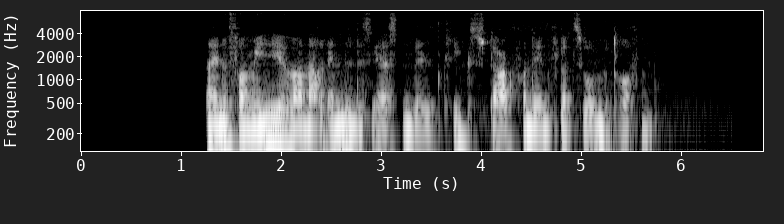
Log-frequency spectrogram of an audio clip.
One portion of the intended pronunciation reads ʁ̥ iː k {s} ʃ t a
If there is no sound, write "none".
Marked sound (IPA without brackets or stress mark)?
s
